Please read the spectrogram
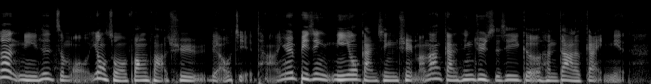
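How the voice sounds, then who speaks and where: A woman with an unremarkable speaking voice talks at a fairly quick pace with hardly any pauses. Her pitch is medium, with ordinary variation. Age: 20s. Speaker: podcast host. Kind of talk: casual interview.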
